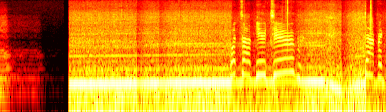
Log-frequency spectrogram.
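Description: A motorcycle engine drones steadily at speed, its pitch dropping briefly near the end.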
